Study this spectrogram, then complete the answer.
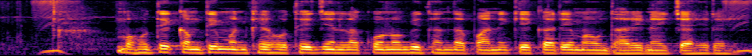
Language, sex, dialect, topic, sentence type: Chhattisgarhi, male, Eastern, banking, statement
